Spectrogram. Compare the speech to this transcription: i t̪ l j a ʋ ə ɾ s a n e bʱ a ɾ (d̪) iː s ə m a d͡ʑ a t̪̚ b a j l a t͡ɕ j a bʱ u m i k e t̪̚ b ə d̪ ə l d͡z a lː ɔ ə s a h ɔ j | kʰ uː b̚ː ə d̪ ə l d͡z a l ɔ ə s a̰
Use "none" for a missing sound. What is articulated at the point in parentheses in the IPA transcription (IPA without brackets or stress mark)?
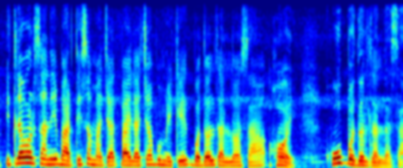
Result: t̪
